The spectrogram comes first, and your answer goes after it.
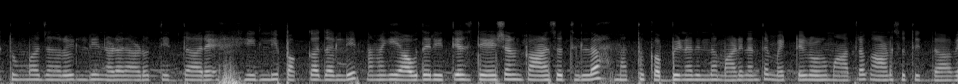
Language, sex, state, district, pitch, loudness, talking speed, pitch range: Kannada, female, Karnataka, Gulbarga, 215 Hz, -23 LUFS, 105 wpm, 210-220 Hz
